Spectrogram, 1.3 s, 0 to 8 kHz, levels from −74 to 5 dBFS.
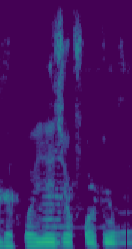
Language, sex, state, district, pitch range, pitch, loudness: Hindi, male, Uttar Pradesh, Budaun, 110-120 Hz, 120 Hz, -30 LUFS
